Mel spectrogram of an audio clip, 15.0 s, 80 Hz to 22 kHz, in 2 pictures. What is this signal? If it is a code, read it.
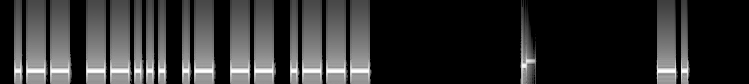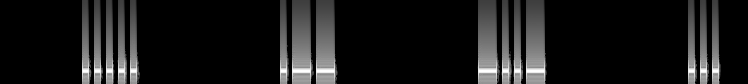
Morse code, heard as a keyed tone, about 20 wpm, spaced as for 9 wpm, 700 Hz. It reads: W7AMJ N5WXS
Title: USA Call Signs - 5 Characters - 8x Character Spacing - 20wpm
